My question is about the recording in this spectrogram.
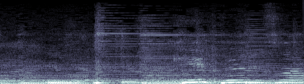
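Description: A woman singing a melody into a microphone, accompanied by strummed acoustic guitar, in a live performance.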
